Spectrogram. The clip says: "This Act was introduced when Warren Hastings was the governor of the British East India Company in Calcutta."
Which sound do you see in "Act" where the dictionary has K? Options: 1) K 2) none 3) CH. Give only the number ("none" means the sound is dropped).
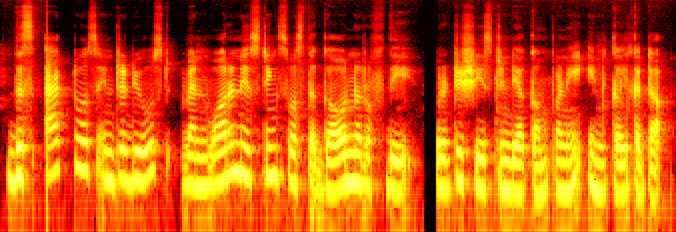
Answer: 1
